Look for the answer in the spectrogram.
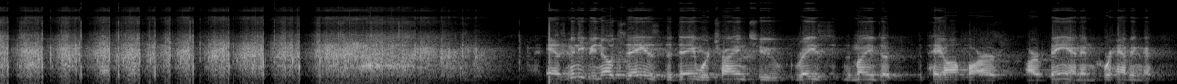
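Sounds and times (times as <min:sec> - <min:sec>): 
applause: 0:00.0 - 0:05.1
speech: 0:05.8 - 0:11.6.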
